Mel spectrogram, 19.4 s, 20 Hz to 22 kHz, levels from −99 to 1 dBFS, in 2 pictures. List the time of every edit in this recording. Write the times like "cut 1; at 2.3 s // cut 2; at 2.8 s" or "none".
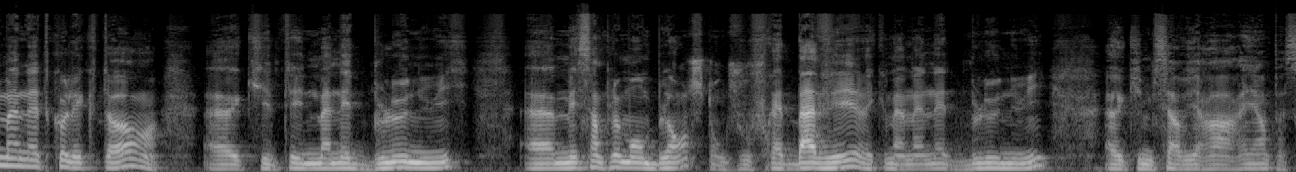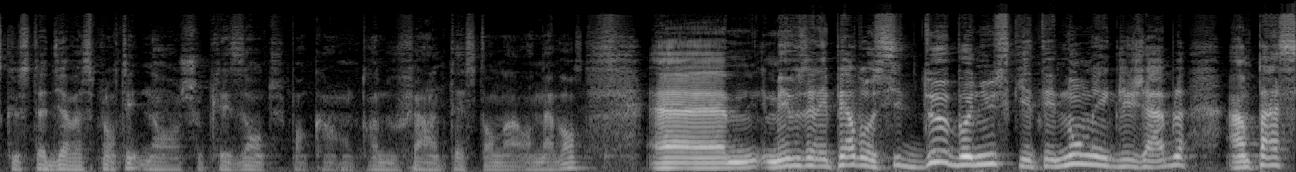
none

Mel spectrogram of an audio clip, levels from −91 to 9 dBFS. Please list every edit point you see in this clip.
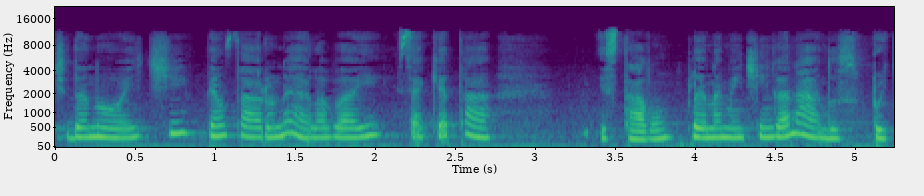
cut 1; at 1.6 s

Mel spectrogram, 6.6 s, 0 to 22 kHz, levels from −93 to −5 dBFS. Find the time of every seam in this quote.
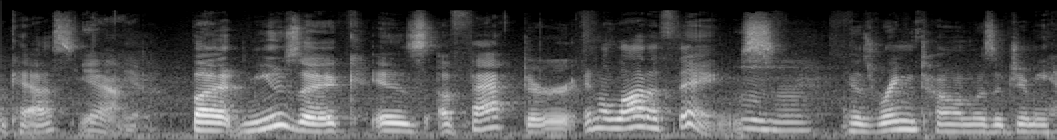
cut 1; at 2.3 s // cut 2; at 5.3 s

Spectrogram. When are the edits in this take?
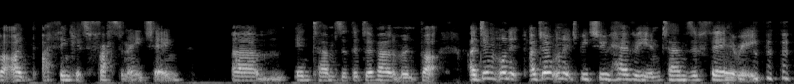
none

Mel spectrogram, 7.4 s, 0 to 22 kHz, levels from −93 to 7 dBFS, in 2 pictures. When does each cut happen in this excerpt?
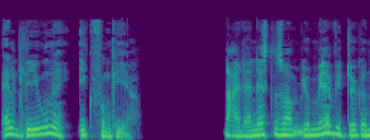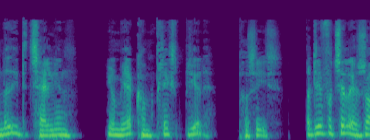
none

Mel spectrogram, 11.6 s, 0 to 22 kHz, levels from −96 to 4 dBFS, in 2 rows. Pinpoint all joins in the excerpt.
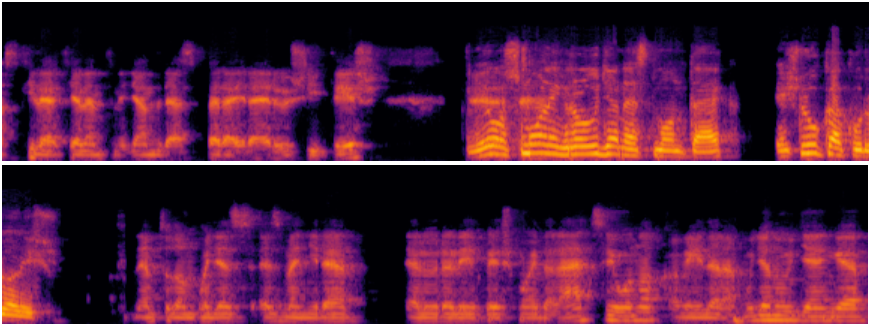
cut 1; at 5.1 s // cut 2; at 6.6 s

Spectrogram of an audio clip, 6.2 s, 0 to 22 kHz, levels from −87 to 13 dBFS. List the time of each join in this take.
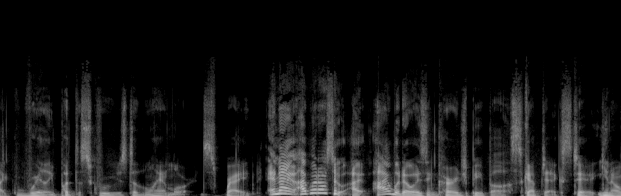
cut 1; at 2.6 s

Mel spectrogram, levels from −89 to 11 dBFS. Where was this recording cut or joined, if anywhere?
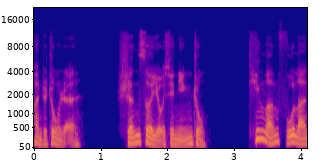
cut 1; at 3.1 s

